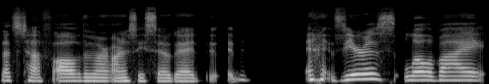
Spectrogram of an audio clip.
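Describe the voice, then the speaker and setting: A woman with a low voice, a podcast guest talking casually and reflectively, thinking aloud with frequent filler words. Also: a little slow, darkish tone, clean tone, no room sound, clean studio sound.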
